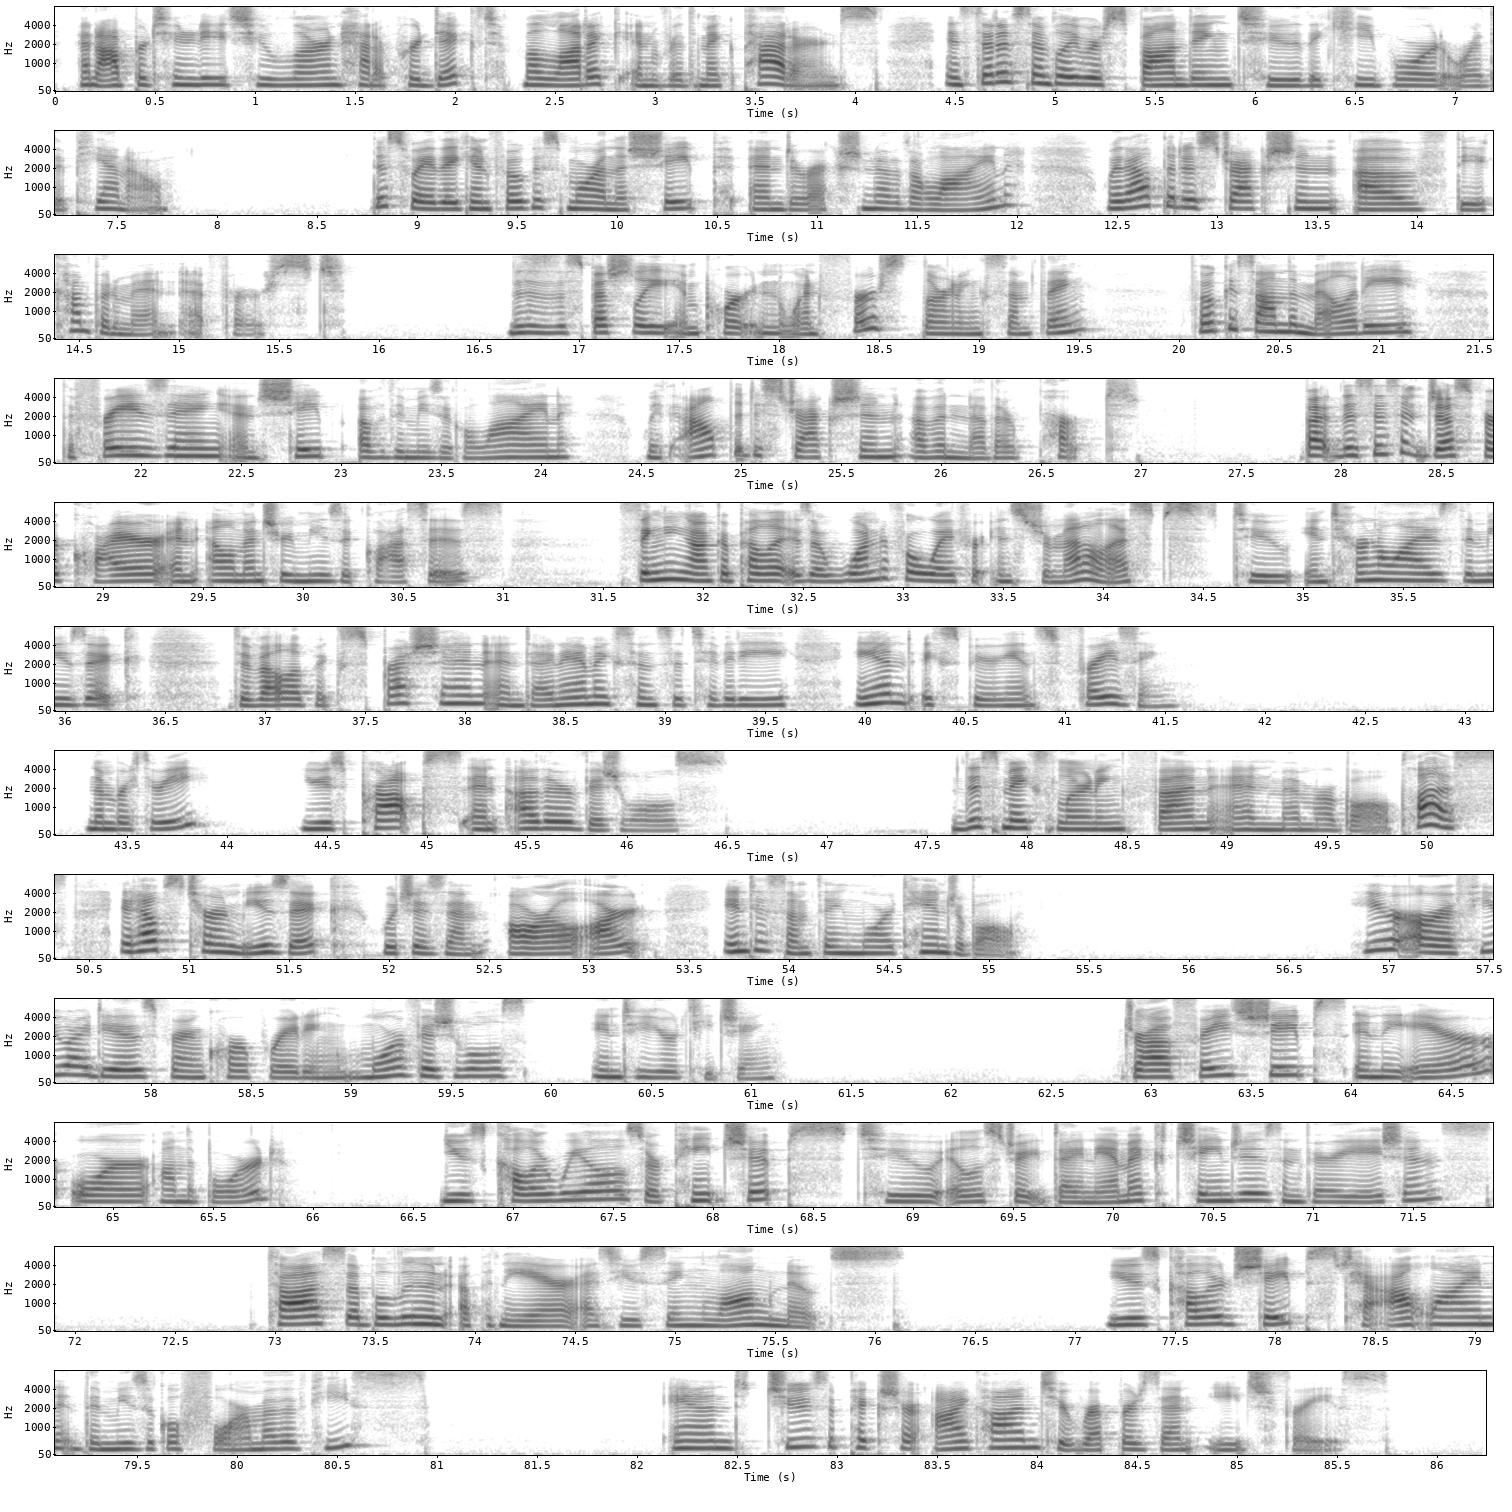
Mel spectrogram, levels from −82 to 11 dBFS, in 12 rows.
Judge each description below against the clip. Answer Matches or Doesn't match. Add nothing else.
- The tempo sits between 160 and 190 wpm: Doesn't match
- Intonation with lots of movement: Doesn't match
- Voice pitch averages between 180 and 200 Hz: Doesn't match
